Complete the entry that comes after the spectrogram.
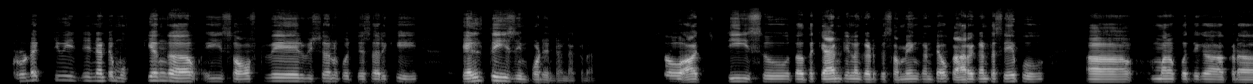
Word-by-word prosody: Productivity 195 -3 -6
ఏంటంటే 170 0 -1
ముఖ్యంగా 175 +3 +1 0.4
ఈ - - -10 0.2
సాఫ్ట్‌వేర్ 155 +4 +1
విషయానికి 145 0 -7
వచ్చేసరికి 130 +1 -7 0.6
హెల్త్ 165 +6 +4
ఈస్ 155 -4 -1
ఇంపార్టెంట్ 115 -4 -7
అండి 90 -1 -18
అక్కడ. - - -26 0.7
సో, 140 - -2 0.2
ఆ - - +7 0.4
టీసు 140 -2 -2 0.2
తరువాత 130 0 +2
క్యాంటీన్ 135 +1 +5
గడిపే 125 0 0
సమయం 130 +2 -2
కంటే 125 -1 -4
ఒక - - -12
అరగంట 135 +2 +2
సేపు 140 -1 -1 0.6
ఆహ్, 120 0 +5 0.3
మనం 130 0 +3
కొద్దిగా 130 0 -3
అక్కడ 120 -1 -7
135 Hz, 130 wpm, -26 LUFS, 125-150 Hz, 0.7 s, ఆ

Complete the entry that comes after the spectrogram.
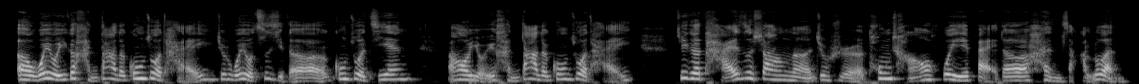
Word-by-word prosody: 呃， 220 -2 +6
我 240 - +5
有 260 -6 +6
一 215 - +2
个 280 - +3
很 160 -11 -6
大 265 -2 -2
的 205 - -1
工 270 +5 +4
作 270 -6 +3
台， 190 - -5 0.2
就 240 +1 -4
是 - - -4
我 215 - +2
有 250 - +3
自 275 -1 -6
己 - - -5
的 155 0 +1
工 255 +7 0
作 245 -6 +1
间， 230 +4 -3 0.3
然 - - -3
后 220 0 +4
有 205 - -1
一 - - 0
很 155 -5 -6
大 245 +3 +1
的 200 -3 -1
工 245 +4 -2
作 245 - +1
台， - - -8 0.4
这 295 -1 0
个 260 -1 +5
台 255 - 0
子 280 +2 0
上 230 -5 0
呢， 150 -6 0
就 210 +5 -4
是 160 -7 -4
通 270 -1 +1
常 220 -5 -2
会 220 -4 +3
摆 190 0 -1
得 185 +1 +4
很 190 -7 -5
杂 140 - -10 0.2
乱。 145 -12 +1
225 Hz, 245 characters per minute, -25 LUFS, 190-250 Hz, 0.4 s, 呃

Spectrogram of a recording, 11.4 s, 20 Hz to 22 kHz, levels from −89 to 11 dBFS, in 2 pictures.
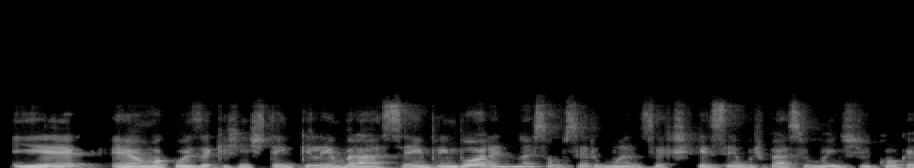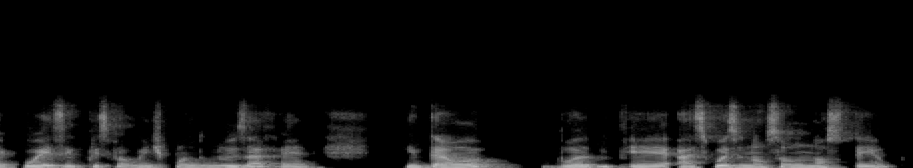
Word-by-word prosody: É 160 -2 +6
é 155 +1 -1
é 155 - +6
uma 160 +1 +4
coisa 170 +1 +3
que 175 - -8
a - - -4
gente 180 0 -4
tem 175 - -2
que 195 - -3
lembrar 170 -3 +1
sempre, 165 +3 0
embora 195 0 +5
nós 230 0 +1
somos 190 -2 -7
ser 205 0 -5
humano, 170 -2 -1
esquecemos 175 0 -5
facilmente 165 -2 -2
de 170 0 -5
qualquer 170 +1 -4
coisa 185 +3 +3
e 200 - -2
principalmente 170 -3 -4
quando 185 0 -4
nos 200 +1 +1
afeta. 180 -11 -3 0.6
Então, 180 -1 0 0.2
vo 160 +4 -1 0.3
eh, 155 -1 +1
as 150 +1 -2
coisas 185 -1 +2
não 185 0 0
são 185 +1 -3
no 180 - +1
nosso 165 -1 -2
tempo, 160 +8 -2
175 Hz, 195 wpm, -22 LUFS, 165-185 Hz, 0.6 s, É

